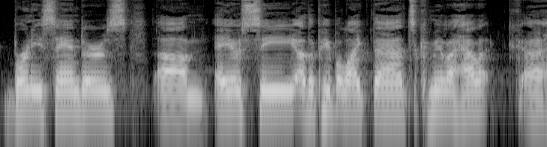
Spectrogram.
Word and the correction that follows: Kamala: however you say her name, Harris, Kamala, Kamala Harris.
